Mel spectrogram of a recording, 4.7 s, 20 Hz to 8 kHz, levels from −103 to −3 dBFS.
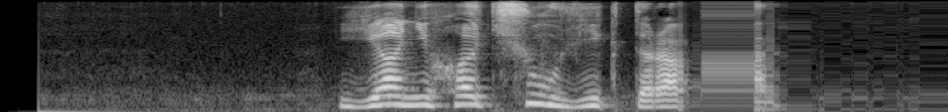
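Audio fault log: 3.40–4.74 s robotic sound from repeated short buffers: a rigid, metallic 100 Hz buzz, likely from one 10 ms buffer looping while most real audio is skipped. The spectrogram shows fixed 100 Hz harmonic stripes, and the waveform shows identical repeating cycles.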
